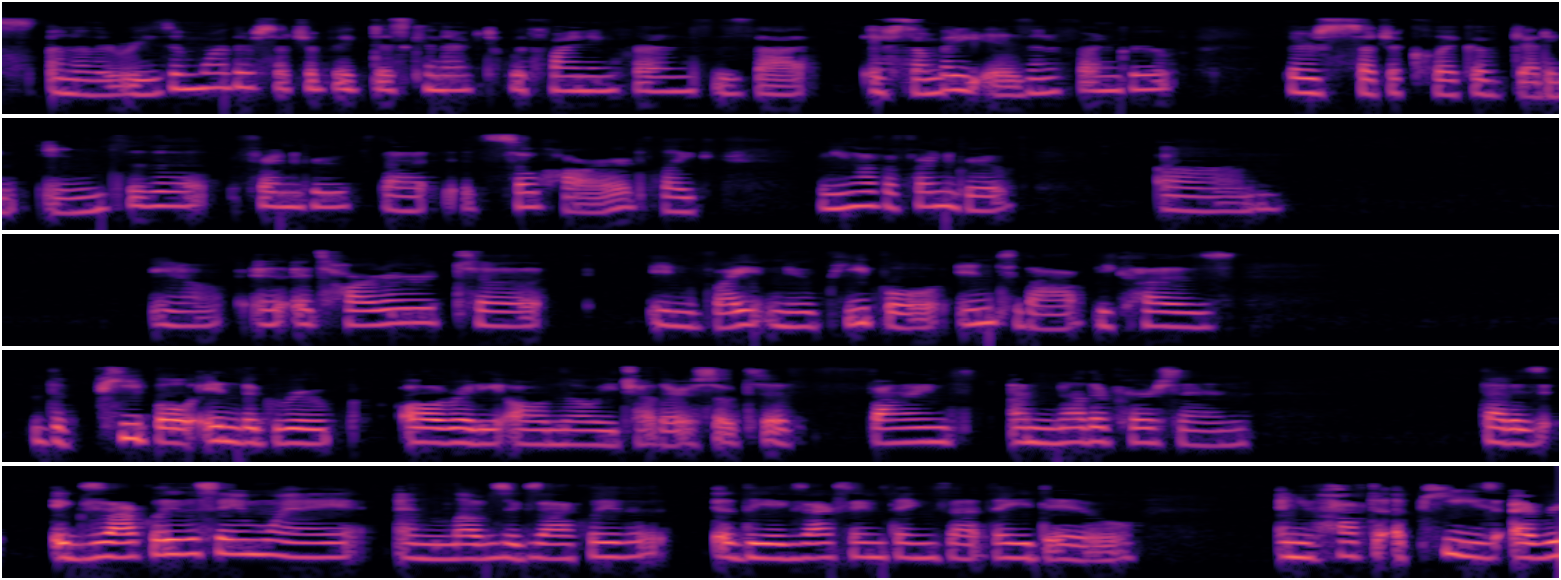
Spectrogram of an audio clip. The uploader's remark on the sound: Sorry the quality this week isnt great, i recorded on a different platform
